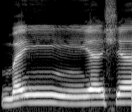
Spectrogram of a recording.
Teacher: یشاء کے اوپر جو مد ہے یہ بڑی مد ہے، متصل واجب 4 سیکنڈ تک لازمی لمبا کیجیے گا ، من یشاء الی صراط مستقیم، یہاں صراط، یہاں سب کے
